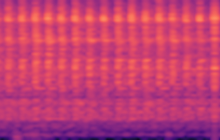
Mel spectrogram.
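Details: Sewing machine running loud, sharp even clatter about eight times a second with bright metallic edge while stitching; knocking noise, cause suspected not confirmed, oiling shown as remedy.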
